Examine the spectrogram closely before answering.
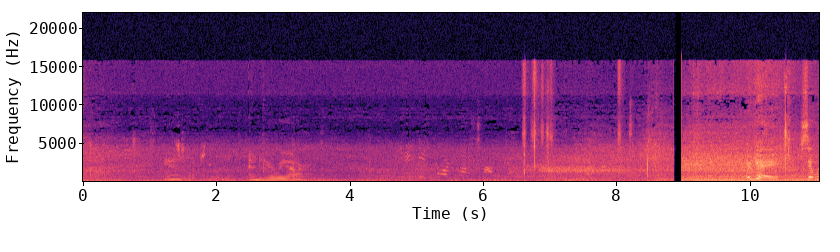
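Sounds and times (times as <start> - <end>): big waves breaking: 0.0 - 11.0
surf washing on sandy beach: 0.0 - 11.0
wind on microphone: 0.0 - 11.0.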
